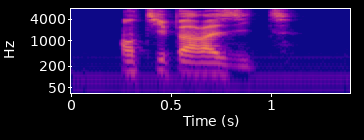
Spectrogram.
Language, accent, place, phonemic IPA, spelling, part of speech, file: French, France, Lyon, /ɑ̃.ti.pa.ʁa.zit/, antiparasite, adjective / noun, LL-Q150 (fra)-antiparasite.wav
- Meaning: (adjective) antiparasitic; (noun) antiparasitic (drug)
